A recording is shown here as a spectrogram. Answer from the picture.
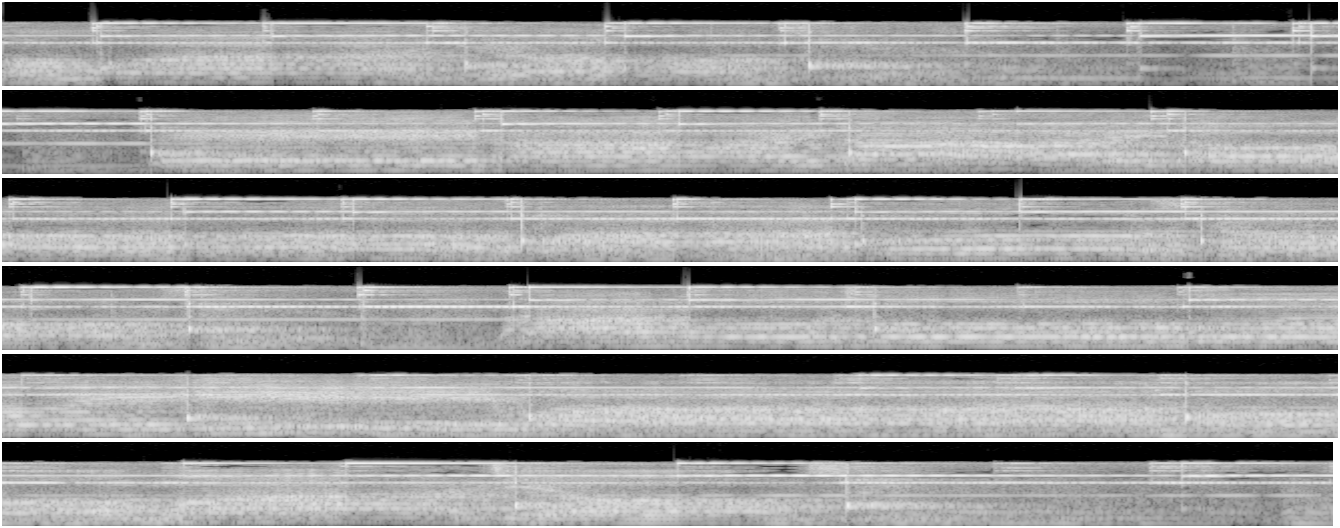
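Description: A congregation chanting a scripture together in long, slowly gliding sung phrases, with faint small ticks through the chant.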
